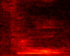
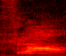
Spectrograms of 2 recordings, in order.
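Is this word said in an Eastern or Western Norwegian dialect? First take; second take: Western; Eastern. First: It is said with a Western Norwegian vowel. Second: It is said with an Eastern Norwegian vowel. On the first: "that Western dialect" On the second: "my Eastern dialect"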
